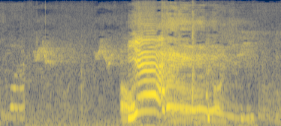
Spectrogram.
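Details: Domestic cat from a funny cat compilation, giving one loud, drawn-out, strained meow lasting about a second and a half. Its pitch wavers upward, then slides down and trails off. Fainter short sounds come just before it.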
